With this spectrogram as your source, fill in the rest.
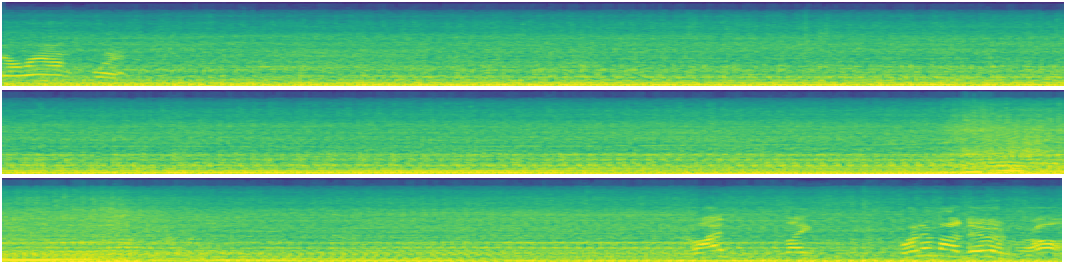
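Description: Drift truck engine revving hard and steadily throughout while spinning, loud and close, with a brief tire-scrub burst partway and people talking over it.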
